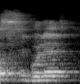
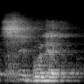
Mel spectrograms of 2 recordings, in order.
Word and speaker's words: Schibboleth: Vous voyez, et l'imitation, c'est la prononciation Cibolette et non pas l'originalité Chibolette.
